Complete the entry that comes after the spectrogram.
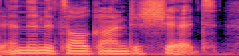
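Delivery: ordinary talk, nothing marked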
